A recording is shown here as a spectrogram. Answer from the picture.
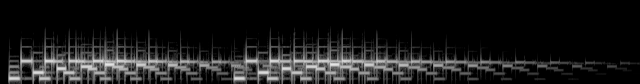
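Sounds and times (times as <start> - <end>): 
SMS ringtone: 0.1 - 4.4.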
